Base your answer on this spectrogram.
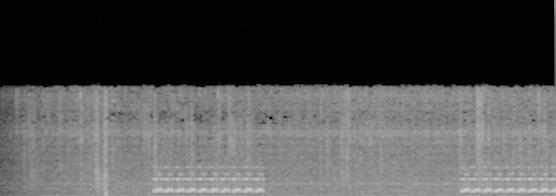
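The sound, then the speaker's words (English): A telephone rings in two electronic trilling bursts, about a second long each and separated by a pause, sounding clearly over a low background hum with no one talking. “Phone calls, emails, that deadline.”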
